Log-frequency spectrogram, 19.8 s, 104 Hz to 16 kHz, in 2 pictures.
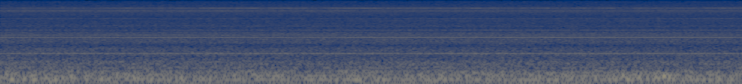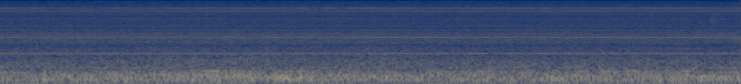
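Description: Steady, droning turbine and rotor hum of an H125 helicopter in flight simulation, continuous and unchanging for the whole stretch, with a constant high whine layered over a low rumble.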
